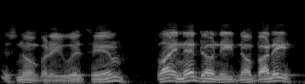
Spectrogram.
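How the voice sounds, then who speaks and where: An actor playing a gruff, wary roadside bar keeper in a radio drama, blunt and folksy, with an American accent. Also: male voice, mid-range voice, animated, moderate pace, pushed and bright. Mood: challenging. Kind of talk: 1940s radio acting. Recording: muffled old radio drama, music behind.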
